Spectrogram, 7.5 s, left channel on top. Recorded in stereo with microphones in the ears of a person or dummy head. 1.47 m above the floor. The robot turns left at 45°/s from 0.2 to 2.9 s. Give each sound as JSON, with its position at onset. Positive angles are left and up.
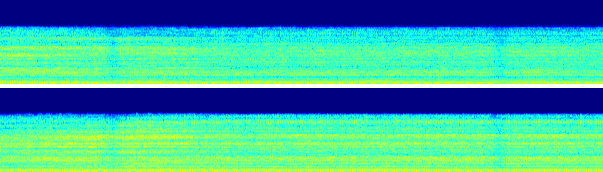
{"t": 0.0, "sound": "an engine running", "azimuth_deg": 0, "distance_m": 3.5}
